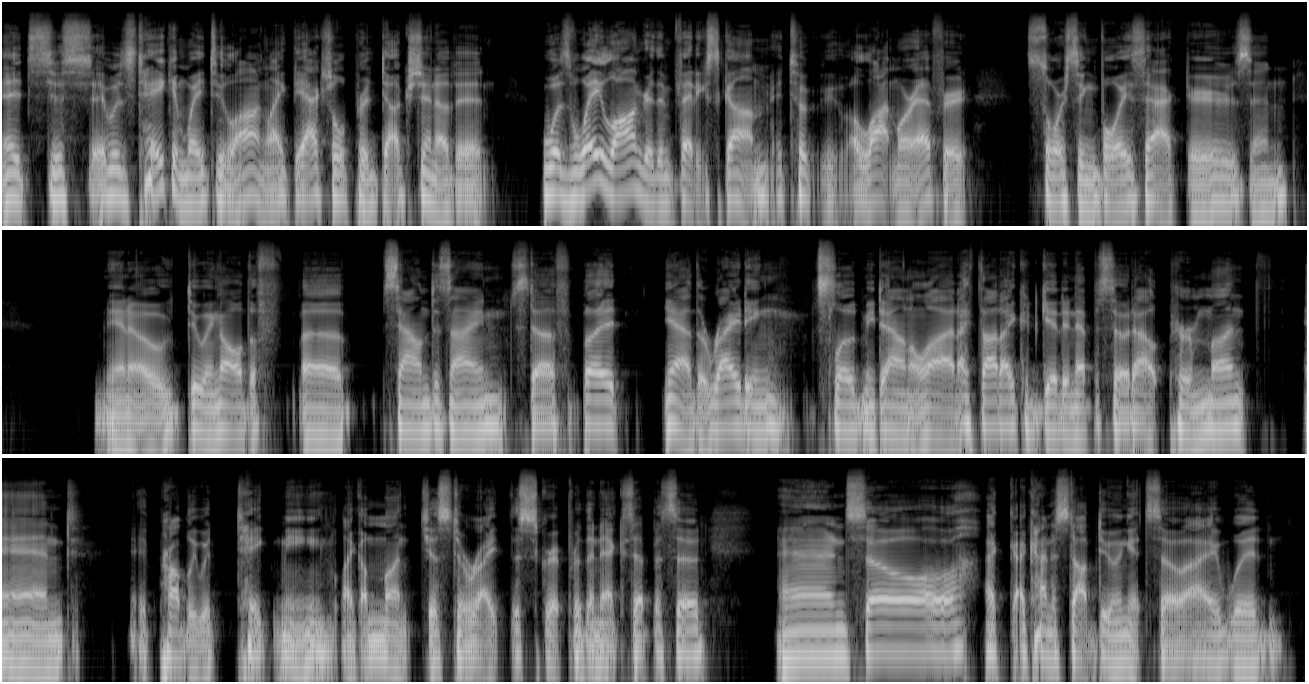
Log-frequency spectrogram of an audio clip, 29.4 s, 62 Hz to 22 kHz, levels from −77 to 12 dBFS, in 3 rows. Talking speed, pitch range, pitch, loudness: 180 wpm, 100-125 Hz, 115 Hz, -15 LUFS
